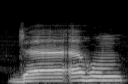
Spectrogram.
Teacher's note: بڑی مد ہے، الف کے اوپر 5 الف کے برابر کھینچ کر پڑھیں گے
